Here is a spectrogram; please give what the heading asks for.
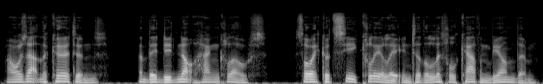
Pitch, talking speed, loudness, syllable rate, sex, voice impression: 105 Hz, 245 wpm, -19 LUFS, 5.9 syllables/s, male, masculine, adult-like, slightly dark, clear, slightly fluent, cool, sincere, slightly mature, reassuring, wild, kind, slightly modest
